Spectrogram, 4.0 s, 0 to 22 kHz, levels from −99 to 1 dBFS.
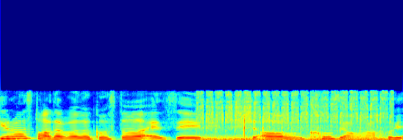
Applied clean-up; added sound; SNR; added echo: none; Writing; 3 dB; none.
